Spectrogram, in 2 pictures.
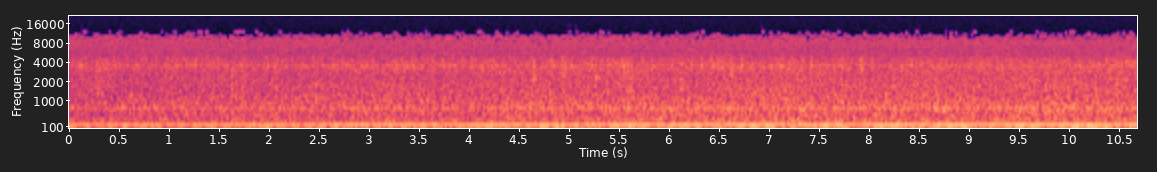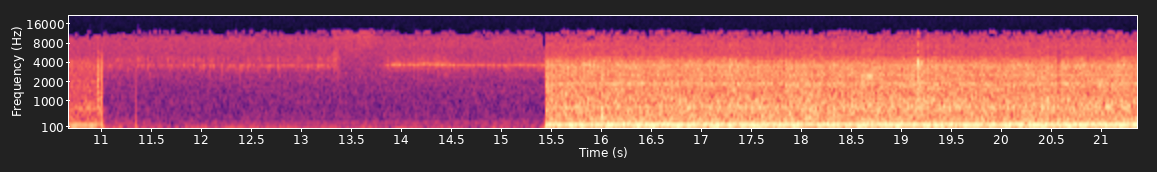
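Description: Steady electrical hum with hiss on an old videotape soundtrack. It drops away abruptly about eleven seconds in and returns louder some four seconds later.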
